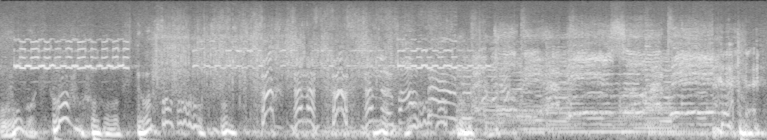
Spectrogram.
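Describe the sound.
A mobile phone rings with a rapid, high electronic trill for about a second. A voice then sings or talks in a bright, melodic way over busy sounds.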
